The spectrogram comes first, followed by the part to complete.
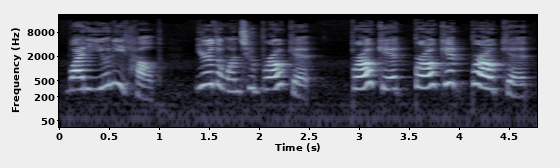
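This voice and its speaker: A woman voicing a mischievous, childlike monkey spirit in a story, high-pitched, petulant and mocking with a sing-song manner. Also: sing-song, measured pace, fairly bright tone, heavily acted. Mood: mocking, accusing.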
